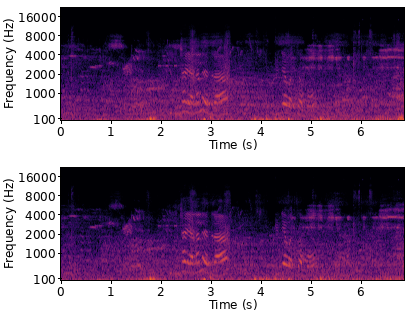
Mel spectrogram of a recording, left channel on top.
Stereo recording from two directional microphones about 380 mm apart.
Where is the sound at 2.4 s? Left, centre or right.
Centre.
